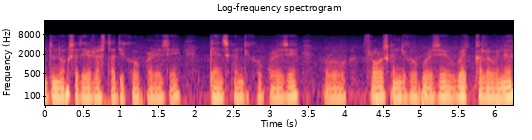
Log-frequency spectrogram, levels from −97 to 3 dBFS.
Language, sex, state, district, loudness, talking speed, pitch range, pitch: Nagamese, male, Nagaland, Kohima, -18 LUFS, 200 wpm, 85-95 Hz, 90 Hz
